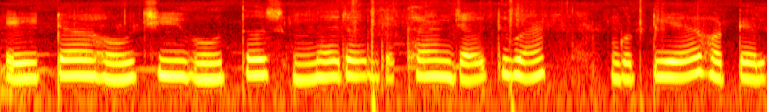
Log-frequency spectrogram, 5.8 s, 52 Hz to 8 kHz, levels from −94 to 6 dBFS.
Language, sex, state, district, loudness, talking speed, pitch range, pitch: Odia, female, Odisha, Malkangiri, -15 LUFS, 95 wpm, 235-270 Hz, 255 Hz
